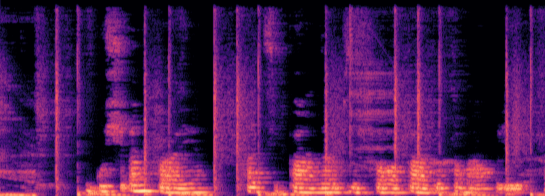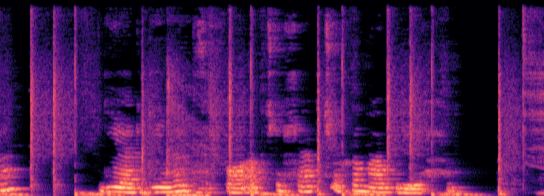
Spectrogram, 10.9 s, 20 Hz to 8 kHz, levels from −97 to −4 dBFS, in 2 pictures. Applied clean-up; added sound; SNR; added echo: classical method WPE with log-MMSE.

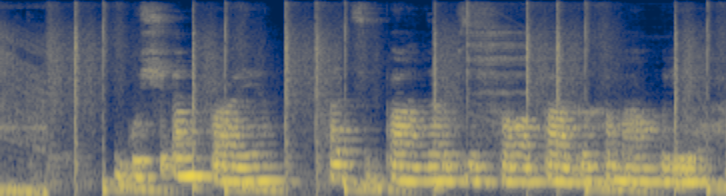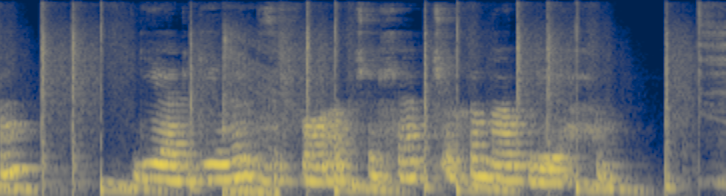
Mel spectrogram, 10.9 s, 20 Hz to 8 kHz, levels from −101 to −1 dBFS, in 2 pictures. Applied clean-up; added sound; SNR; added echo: none; Drum kit; 9 dB; reverberation time 0.6 s.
